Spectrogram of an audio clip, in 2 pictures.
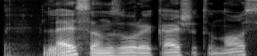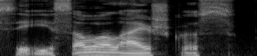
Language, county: Lithuanian, Kaunas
